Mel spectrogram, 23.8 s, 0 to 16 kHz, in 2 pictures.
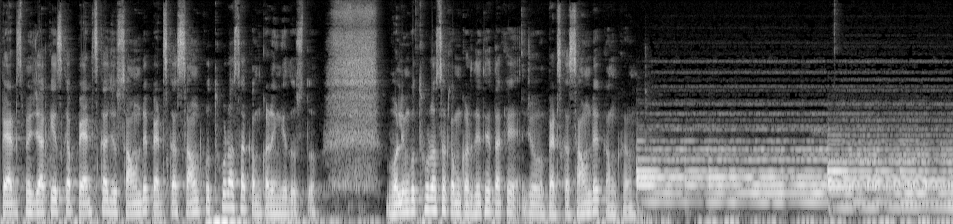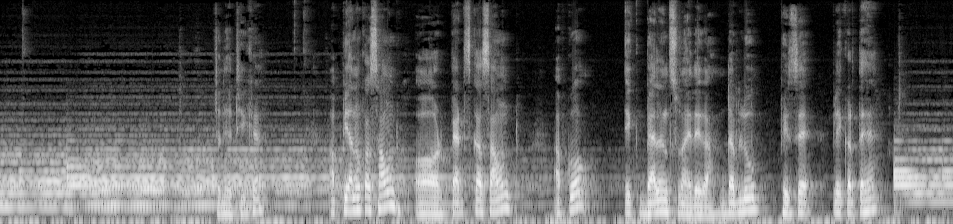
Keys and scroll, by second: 21.0 w.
